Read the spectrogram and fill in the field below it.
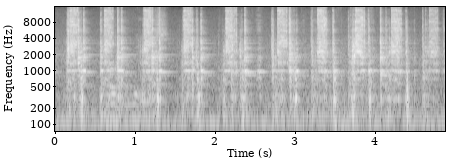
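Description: A hand ratchet turns a 10mm deep well socket loosening hex nuts on a 2011 Mustang shifter bracket, giving loud, steady rapid clicking in repeated strokes close by.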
